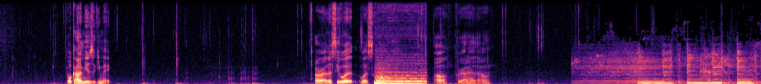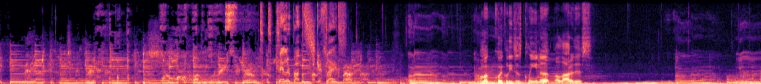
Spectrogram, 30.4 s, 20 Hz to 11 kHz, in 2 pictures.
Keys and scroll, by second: 1.0 super+Tab, 2.8 super+Tab, 3.5 super+Tab, 6.8 Return, 7.2 space, 8.3 typing, 14.4 super+s, 20.5 super+s, 22.3 e.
